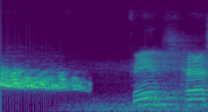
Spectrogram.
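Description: Electronic whoosh from the countdown timer's music track, sweeping downward in pitch and fading out just under a second in; a man starts talking shortly after.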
